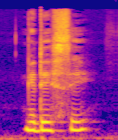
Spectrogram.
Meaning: once, formerly
- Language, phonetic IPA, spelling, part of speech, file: Czech, [ˈɡdɪsɪ], kdysi, adverb, Cs-kdysi.ogg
